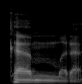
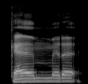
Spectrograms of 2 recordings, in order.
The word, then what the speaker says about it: câmara: N's related to them, so they are a bit more nasally than you would anticipate at first glance. So one more time. Câmara, âncora.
